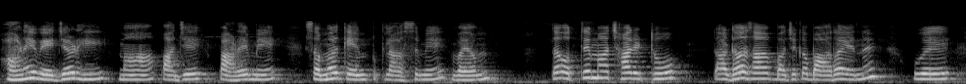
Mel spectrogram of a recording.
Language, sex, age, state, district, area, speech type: Sindhi, female, 30-45, Maharashtra, Thane, urban, spontaneous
